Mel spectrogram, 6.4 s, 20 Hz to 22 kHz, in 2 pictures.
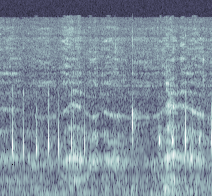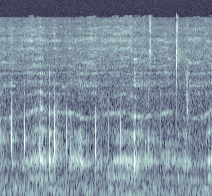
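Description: A thin stick taps quickly along the edge of the metal lid on an empty glass jar, with fingernails also touching the lid. The result is a quiet, irregular series of short, dry clicks with a faint mid-pitched ring around 730 Hz that dies away almost at once.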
